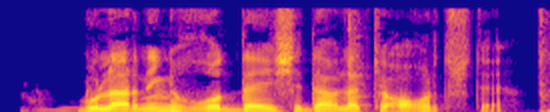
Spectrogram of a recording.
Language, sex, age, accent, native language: Uzbek, male, 18-24, Farg'ona, Uzbek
